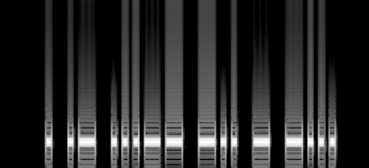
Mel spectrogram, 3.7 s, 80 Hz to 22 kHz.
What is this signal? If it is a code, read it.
Morse code, heard as a keyed tone, about 22 wpm, 700 Hz. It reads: EA3DTB
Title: DXCC-100 Call Signs - 6 Characters - Repeated 2x - 22wpm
